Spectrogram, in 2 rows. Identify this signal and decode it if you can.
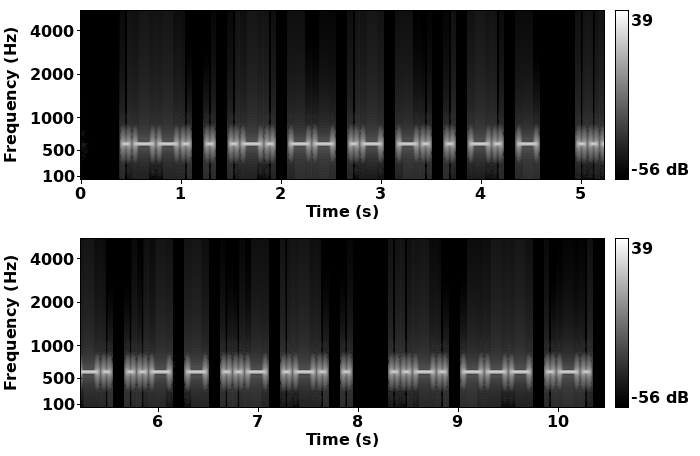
Morse code, heard as a keyed tone, about 20 wpm, 600 Hz. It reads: PERMANENT FUTURE FOR
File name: cw-books / winnie-the-pooh / winnie-20wpm-page-0120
